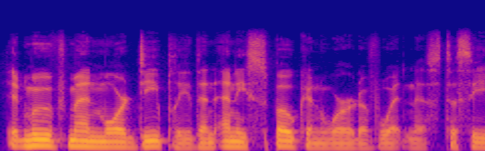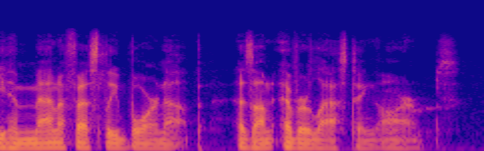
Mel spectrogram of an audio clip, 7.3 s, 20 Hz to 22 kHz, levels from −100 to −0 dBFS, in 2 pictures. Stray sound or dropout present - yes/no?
no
